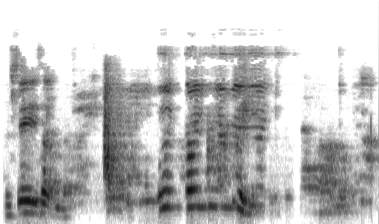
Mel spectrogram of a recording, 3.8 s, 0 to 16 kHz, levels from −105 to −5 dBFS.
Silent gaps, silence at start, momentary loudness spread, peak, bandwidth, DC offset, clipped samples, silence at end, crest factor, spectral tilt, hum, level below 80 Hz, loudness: none; 0.05 s; 18 LU; -2 dBFS; 7.4 kHz; under 0.1%; under 0.1%; 0.05 s; 20 dB; -3.5 dB/octave; none; -78 dBFS; -21 LUFS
